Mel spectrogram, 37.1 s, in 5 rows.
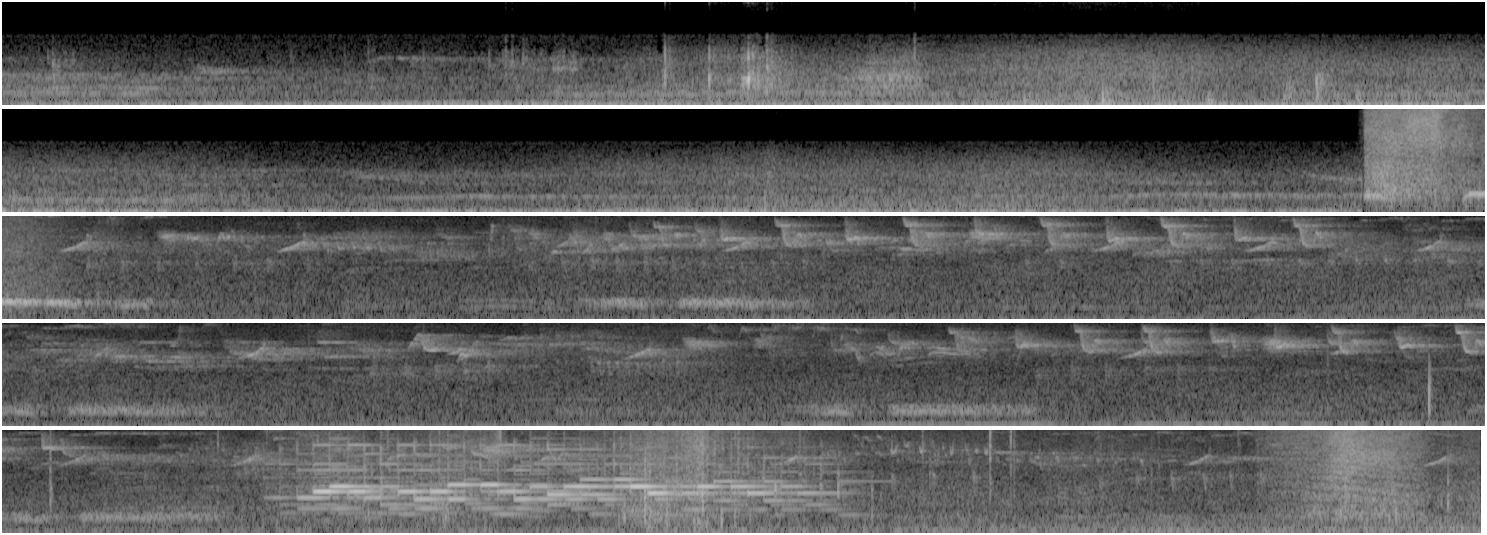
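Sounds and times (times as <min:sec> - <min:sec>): small birds singing: 0:15.0 - 0:31.1, 0:33.4 - 0:37.0.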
